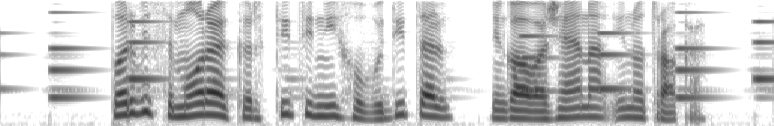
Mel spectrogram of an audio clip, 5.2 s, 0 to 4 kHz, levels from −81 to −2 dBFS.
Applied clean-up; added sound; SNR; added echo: none; Ringtone; 10 dB; none.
